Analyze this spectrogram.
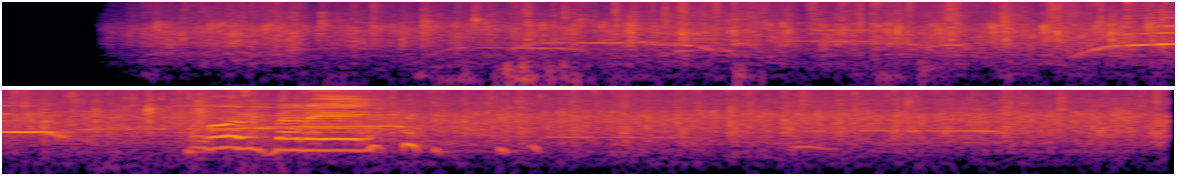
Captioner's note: applause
